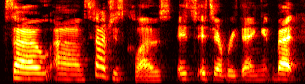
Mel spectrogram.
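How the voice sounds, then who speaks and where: A woman's voice: fairly low pitch, moderate pace, vocal fry. An older woman with an East Texas accent, a guest in an interview, talking candidly and telling stories with lots of restarts. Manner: candid, animated storytelling with frequent restarts. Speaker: guest, agency founder. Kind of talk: interview conversation.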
